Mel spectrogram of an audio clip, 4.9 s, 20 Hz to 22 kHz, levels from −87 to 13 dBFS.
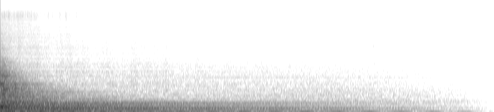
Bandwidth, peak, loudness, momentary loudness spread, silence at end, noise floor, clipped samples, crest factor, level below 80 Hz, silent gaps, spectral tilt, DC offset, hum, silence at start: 4 kHz; -4 dBFS; -28 LUFS; 24 LU; 1.2 s; -67 dBFS; under 0.1%; 24 dB; -36 dBFS; none; -11 dB/octave; under 0.1%; none; 0 s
